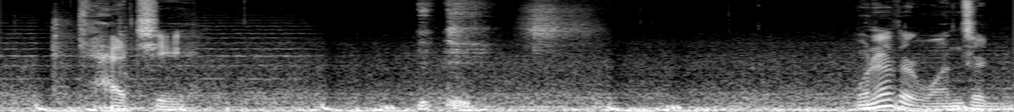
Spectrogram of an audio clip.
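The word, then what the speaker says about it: Cait Sith: one kitty but like unless you speak like Irish Gaelic or whatever right you wouldn't know it's like catchy I thought it was Kate Sith catchy what other ones are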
